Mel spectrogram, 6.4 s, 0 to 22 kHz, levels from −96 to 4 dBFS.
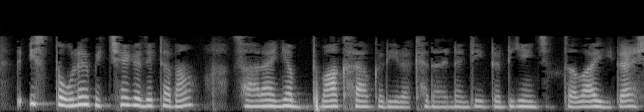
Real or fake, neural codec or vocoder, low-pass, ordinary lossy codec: fake; codec, 24 kHz, 0.9 kbps, WavTokenizer, large speech release; 7.2 kHz; MP3, 24 kbps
